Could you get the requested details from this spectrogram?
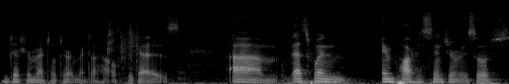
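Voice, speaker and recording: A young man co-hosting a podcast, talking casually and haltingly, restarting his phrases as he thinks. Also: on the low side, fairly even intonation, gravelly. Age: young adult. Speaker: podcast co-host. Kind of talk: casual chat.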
